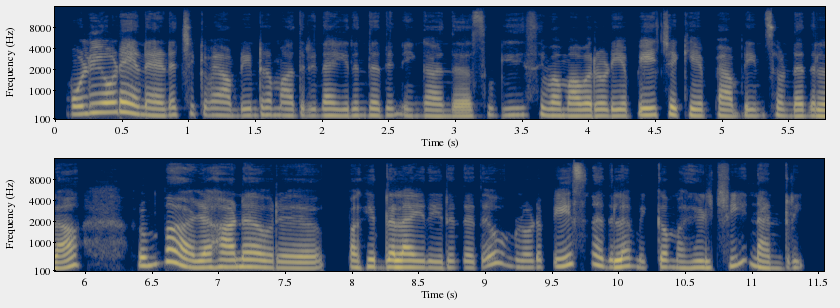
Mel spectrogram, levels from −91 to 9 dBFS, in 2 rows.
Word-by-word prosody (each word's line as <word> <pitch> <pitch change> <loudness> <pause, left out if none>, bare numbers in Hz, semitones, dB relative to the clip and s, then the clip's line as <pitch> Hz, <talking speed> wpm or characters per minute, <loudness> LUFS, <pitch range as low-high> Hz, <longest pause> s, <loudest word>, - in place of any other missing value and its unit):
மொழியோட 305 +5 +4
என்ன 225 -3 -2
இணச்சிக்குவேன் 220 -1 -6
அப்டின்ற 210 +3 -6
மாதிரி 205 0 -6
தான் 205 -1 0
இருந்தது. 210 +1 -4
நீங்க 195 0 -8
அந்த 185 - -3 0.2
"சுகி 215 0 -9
சிவம்" 205 -3 -1
அவருடைய 195 0 0
பேச்ச 220 +1 +2 0.2
கேட்பேன் 200 -1 -1
அப்டின்னு 200 +2 -8
சொன்னதெல்லாம். 195 +5 +1 0.5
ரொம்ப 295 +8 -3 0.2
அழகான 220 +2 +4 0.2
ஒரு 195 -1 -2 0.5
பகிர்தலா 215 0 +5
இது 200 -1 -4
இருந்தது. 205 -1 -7
உங்களோட 220 -5 -7
பேசனதில 255 -4 +2
மிக்க 220 +2 -3
மகிழ்ச்சி. 205 +6 -3 0.2
நன்றி. 195 +1 -5
210 Hz, 140 wpm, -23 LUFS, 200-225 Hz, 0.5 s, பகிர்தலா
